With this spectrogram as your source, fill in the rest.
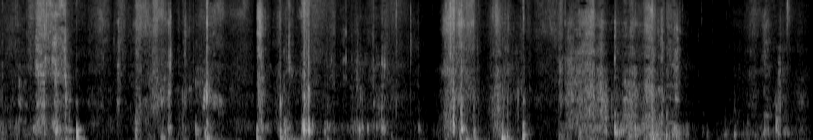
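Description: Cardboard boxes scrape and rustle as they are handled.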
